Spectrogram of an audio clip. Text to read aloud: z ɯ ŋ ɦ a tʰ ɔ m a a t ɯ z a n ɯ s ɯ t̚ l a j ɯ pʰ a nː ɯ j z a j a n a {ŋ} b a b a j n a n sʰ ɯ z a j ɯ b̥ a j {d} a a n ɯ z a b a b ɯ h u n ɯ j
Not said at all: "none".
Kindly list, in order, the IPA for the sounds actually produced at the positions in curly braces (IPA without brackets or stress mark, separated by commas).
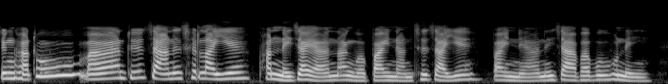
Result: ŋ, n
